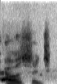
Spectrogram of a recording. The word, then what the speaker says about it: Palisades: Is that how it's pronounced? Yep. Palisades.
